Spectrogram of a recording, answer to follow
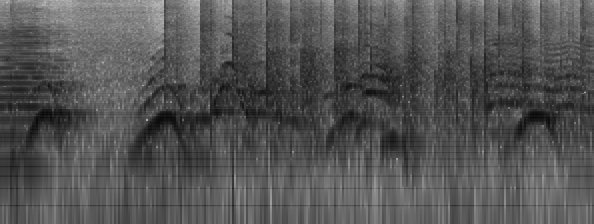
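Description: Children clapping and cheering with high rising-and-falling whoops, beginning about a second in, after a tune ends.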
